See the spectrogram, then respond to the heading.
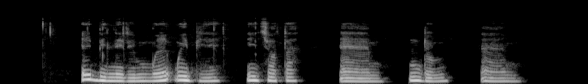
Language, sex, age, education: Igbo, male, 15-29, tertiary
